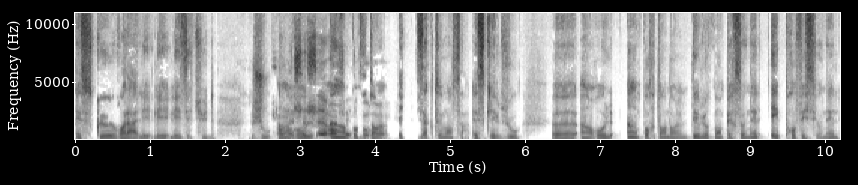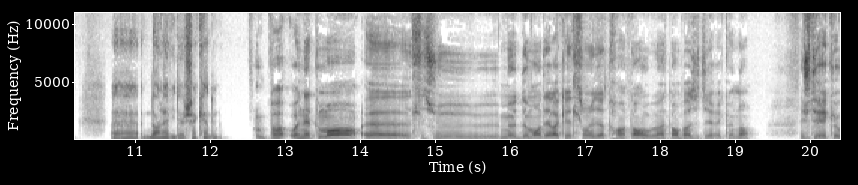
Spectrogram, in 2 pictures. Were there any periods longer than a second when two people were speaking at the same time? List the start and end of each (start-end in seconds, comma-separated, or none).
2.7-4.1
